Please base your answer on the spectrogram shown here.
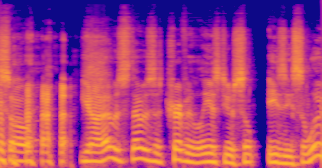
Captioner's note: laughter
